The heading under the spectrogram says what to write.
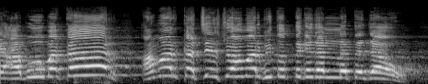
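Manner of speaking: herald-style proclaiming voice.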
